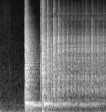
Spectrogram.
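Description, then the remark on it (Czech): Dice are thrown onto a hard surface: a sharp clack, a second hit, then a bright tumbling rattle of small bounces that gradually settles, landing on a two. No one speaks. “A já hážu. A ty hážeš a já dneska jsem ve velkým střehu, protože opravdu záleží na tom, jak to padne.”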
